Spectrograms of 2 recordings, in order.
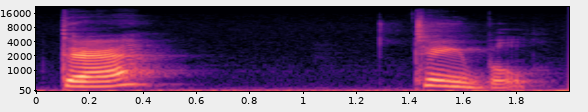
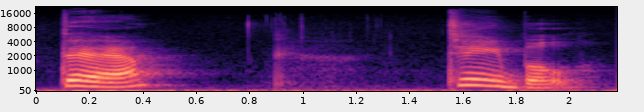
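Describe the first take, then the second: The two takes are said the same way.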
